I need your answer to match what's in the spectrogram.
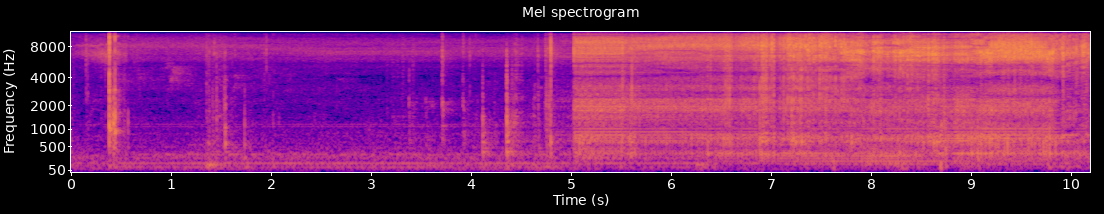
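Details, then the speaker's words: PC audio through a monitor via 3.5 mm aux cable at full 100 volume: after plug-in clicks, a loud harsh hiss-buzz floods the speaker output and stays; loud buzzing noise in speaker output. "तो जैसे कि आप सुन रहे होंगे कि कितनी beep की आवाज़ आ रही है।"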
